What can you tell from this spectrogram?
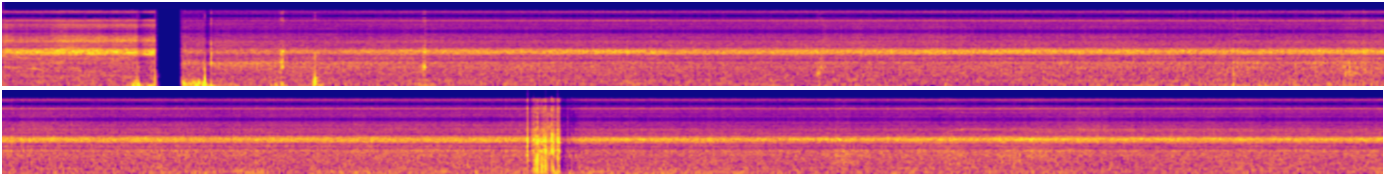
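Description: Steady rush of water pouring over a FlowRider sheet-wave machine's riding surface, with one sharp click about two-thirds of the way through.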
